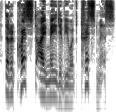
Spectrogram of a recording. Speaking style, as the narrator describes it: said Scrimgeour, his voice cold now

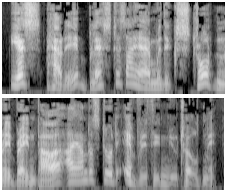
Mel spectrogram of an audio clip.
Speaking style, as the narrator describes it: said Dumbledore a little sharply

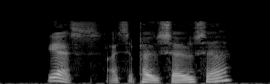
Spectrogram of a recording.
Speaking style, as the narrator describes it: he said finally, in an expressionless voice

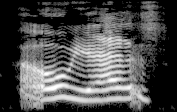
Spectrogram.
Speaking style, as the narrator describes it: moaned Creature

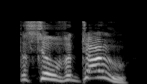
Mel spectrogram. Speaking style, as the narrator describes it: he said excitedly

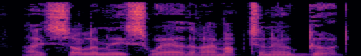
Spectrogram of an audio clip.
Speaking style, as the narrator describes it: murmured, murmuring

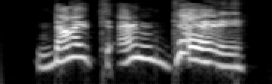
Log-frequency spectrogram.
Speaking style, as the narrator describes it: croaked Creature

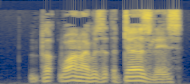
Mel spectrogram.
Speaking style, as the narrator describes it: interrupted Harry, his voice growing stronger

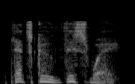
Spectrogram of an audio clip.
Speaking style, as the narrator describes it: Hermione murmured

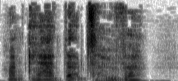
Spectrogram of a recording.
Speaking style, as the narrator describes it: muttered

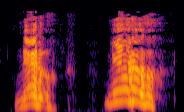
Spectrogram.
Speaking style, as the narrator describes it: He choked and retched

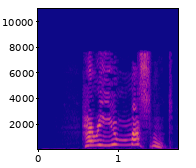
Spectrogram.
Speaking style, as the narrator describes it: shrieked Hermione

